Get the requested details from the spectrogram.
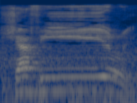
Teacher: شین بھی باریک ہے, فا باریک ہے, یا باریک ہے اور آئین بھی باریک پڑھا جاتا ہے · الف مدہ اور یہاں پر یا مدہ. یا مدہ کو بھی ہم 2 سیکنڈ کھینچ کے پڑھیں گے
